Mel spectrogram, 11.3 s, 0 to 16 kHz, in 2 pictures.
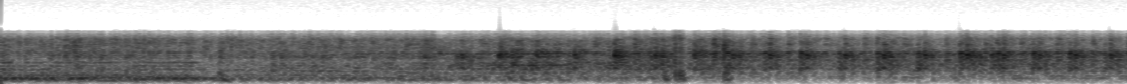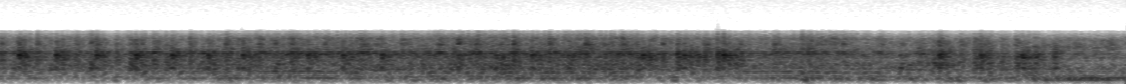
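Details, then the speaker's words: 1999 Ford Mustang V6, warm, idling in drive: steady rough knock about two to three per second, gone in neutral, only after warm-up, rpm drops in gear; oil never changed; owner suspects transmission, unconfirmed. "okay I'm sure you hear that that's pretty outrageous"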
